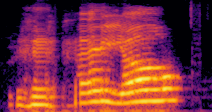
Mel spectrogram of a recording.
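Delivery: fake, very high-pitched southern drawl. Joking about visiting America, the speaker imagines greeting people: put-on southern drawl. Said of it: "Come back with a southern drawl".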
